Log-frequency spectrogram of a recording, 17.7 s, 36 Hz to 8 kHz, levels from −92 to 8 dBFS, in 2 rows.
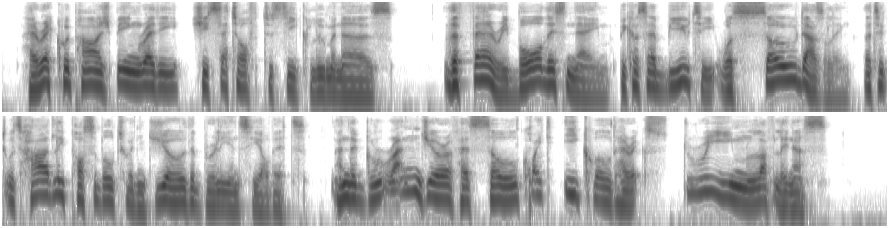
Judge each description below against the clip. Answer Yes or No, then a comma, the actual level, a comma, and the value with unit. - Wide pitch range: Yes, wide, 6.4 semitones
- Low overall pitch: Yes, low, 125 Hz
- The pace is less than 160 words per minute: Yes, average, 145 wpm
